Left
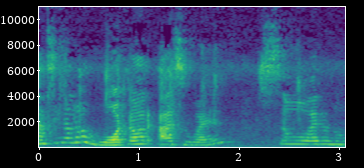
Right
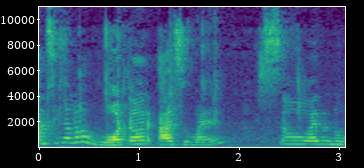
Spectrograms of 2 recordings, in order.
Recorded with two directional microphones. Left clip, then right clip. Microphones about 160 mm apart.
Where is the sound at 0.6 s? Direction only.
30° right (ahead or behind).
